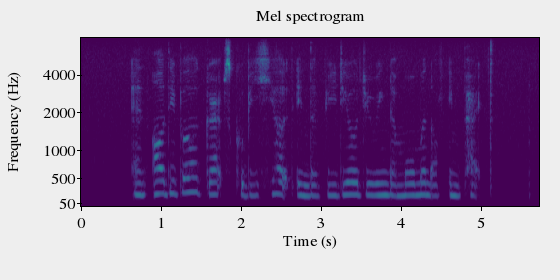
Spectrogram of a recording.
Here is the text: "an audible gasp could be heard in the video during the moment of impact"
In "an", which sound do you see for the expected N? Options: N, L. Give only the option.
N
